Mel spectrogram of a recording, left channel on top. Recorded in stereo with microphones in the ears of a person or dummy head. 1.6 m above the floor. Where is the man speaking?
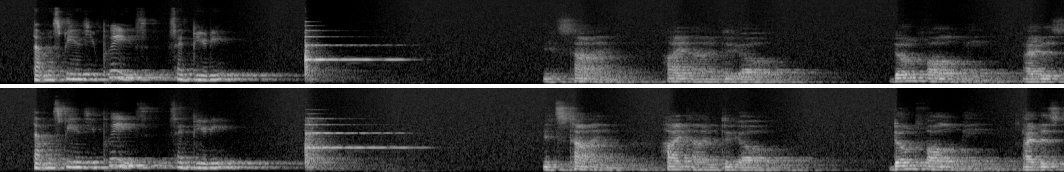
75° right (ahead or behind), 2.5 m.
